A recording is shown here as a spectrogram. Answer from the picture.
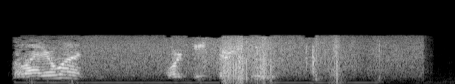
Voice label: Fire Dispatch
